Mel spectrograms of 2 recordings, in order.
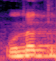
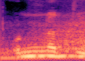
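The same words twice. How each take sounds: First: उन्नत ending on t, without final i; clipped ending on उन्नत. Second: Said in the usual way. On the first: Shown as a demonstration. Teacher showing the wrong form, उन्नत with no final i. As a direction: drop the last vowel, "unnat". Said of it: "उन्नत नहीं होती भाई". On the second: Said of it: "उन्नति होती है".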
